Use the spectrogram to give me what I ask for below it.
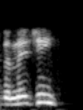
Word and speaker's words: Bemidji: Did I say that right, Bemidji? – Bemidji Woolen Mills.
